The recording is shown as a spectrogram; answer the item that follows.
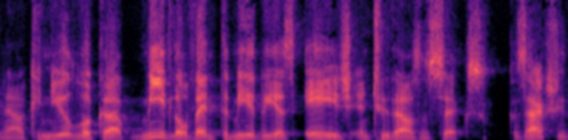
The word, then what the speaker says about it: Milo Ventimiglia: Milo Ventimiglia. I'm so proud I know how to pronounce his name. Milo Ventimiglia.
